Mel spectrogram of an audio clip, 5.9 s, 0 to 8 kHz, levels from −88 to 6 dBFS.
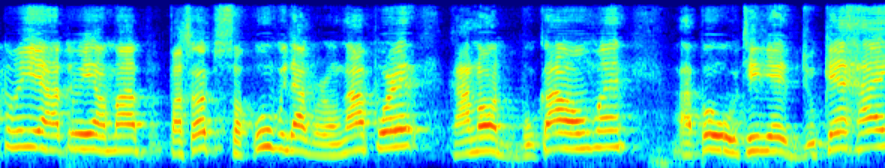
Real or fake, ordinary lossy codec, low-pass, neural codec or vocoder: fake; none; 7.2 kHz; codec, 16 kHz, 1.1 kbps, Voila-Tokenizer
